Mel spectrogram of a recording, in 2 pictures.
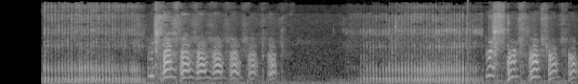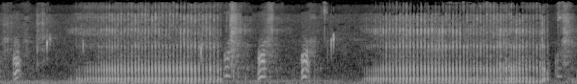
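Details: Dog snoring, rhythmic rattling snores in bursts of rapid pulses lasting about two seconds, alternating with softer breathy exhalations, repeated roughly every four seconds against a steady low hiss.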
